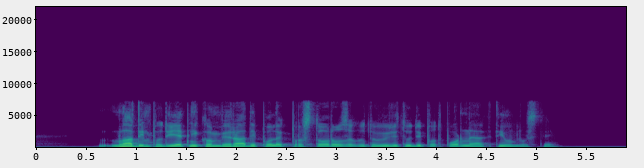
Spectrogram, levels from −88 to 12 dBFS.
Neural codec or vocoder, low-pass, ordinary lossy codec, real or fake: codec, 16 kHz, 2 kbps, X-Codec, HuBERT features, trained on balanced general audio; 7.2 kHz; none; fake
